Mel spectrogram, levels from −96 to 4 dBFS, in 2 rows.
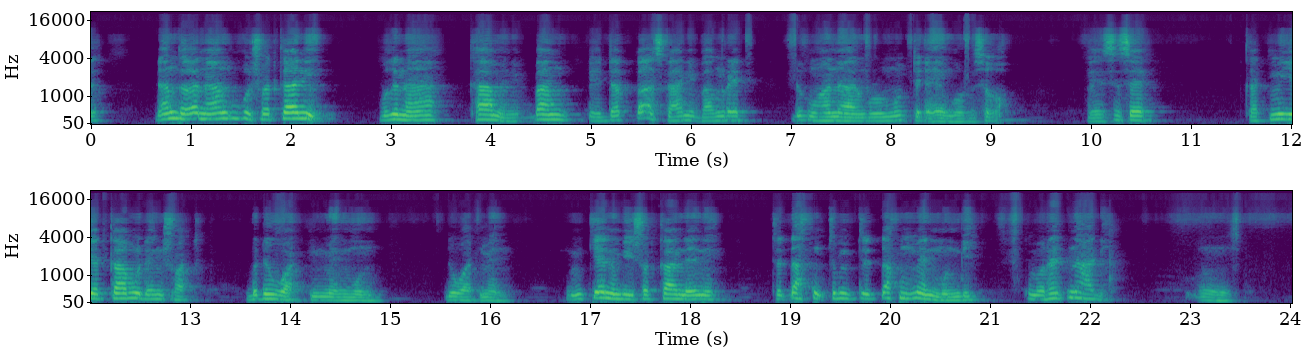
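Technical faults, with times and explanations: Throughout, Opus compression: the encoder was most likely running Opus in its CELT music mode at a very low rate, roughly what 16 kbps would give, and couldn't afford to code each band's fine detail. It kept band energies and filled the gaps with folded or noise-like content, so the speech sounds plainly rough, grainy and hissy rather than hollow or swirly, even though the bandwidth stays full, reaching about 20.1 kHz.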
